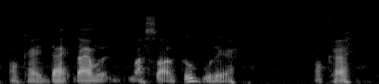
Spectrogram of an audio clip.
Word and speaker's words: Daimler: excuse me, Toyota, Volkswagen, Daimler, and Google. Okay. It's actually pronounced Daimler. Oh, Daimler. Okay, Daimler.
